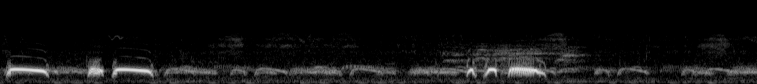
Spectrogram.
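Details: Spotted dove used as a decoy in a Thai dove-luring session; loud hoarse coo bursts open the phrase, softer rolling coos follow, then another strong burst of coos midway.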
